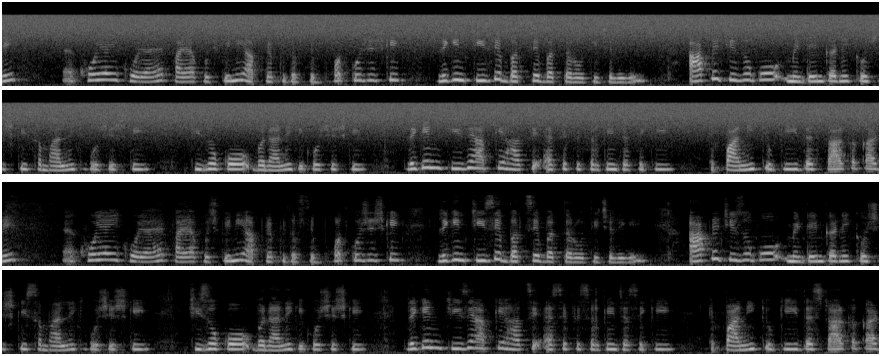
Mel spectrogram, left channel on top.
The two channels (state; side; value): noise; left; hiss, 1 dB below the sound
